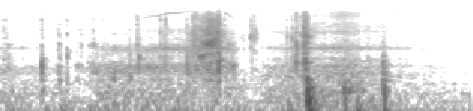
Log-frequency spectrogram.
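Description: Foil wrappers crinkle as they are set down.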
